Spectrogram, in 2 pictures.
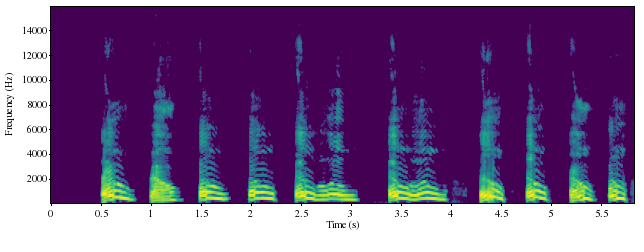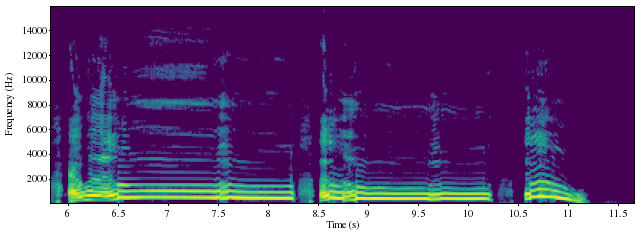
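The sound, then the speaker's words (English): A human voice imitates a dog howl, starting with many short, rhythmic yelping syllables and ending in three long, drawn-out wavering howls at a steady pitch, loud and clear. “you want to hear the everybody boogie howl? You know it.”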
